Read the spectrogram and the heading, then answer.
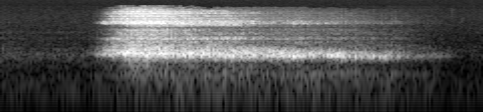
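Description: A single slow, deep exhale through the mouth during a deep-breathing exercise, breathy and airy, rising quickly and then trailing off gently over about two seconds, with no talking.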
